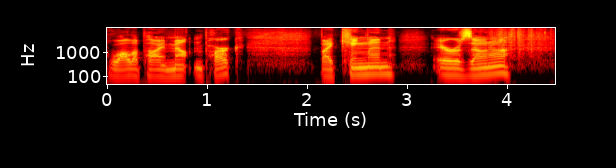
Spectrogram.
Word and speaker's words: Hualapai: the wallapai or haapi I believe it's pronounced walapai Mountain Park by Kingman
